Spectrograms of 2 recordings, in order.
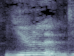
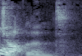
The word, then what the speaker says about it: Jutland: Is that how you say it? – Jutland, yes. Oh. Not Jutland. Yeah.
